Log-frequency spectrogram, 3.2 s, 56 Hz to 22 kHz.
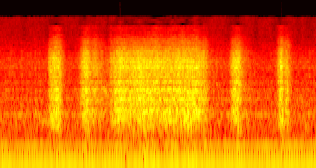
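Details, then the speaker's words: Grundig 2540 AM/FM/SW tube radio under repair, FM section with ECC85 tube, fed 105 V instead of full mains voltage: while tuning, hissy static bursts swell and drop out every second or so and the FM signal comes and goes, with hum present. "I'll tune it now. Funny stuff happening here. It's trying."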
